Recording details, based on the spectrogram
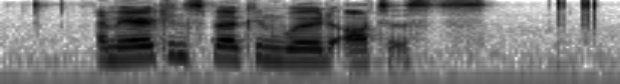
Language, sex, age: English, female, 20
